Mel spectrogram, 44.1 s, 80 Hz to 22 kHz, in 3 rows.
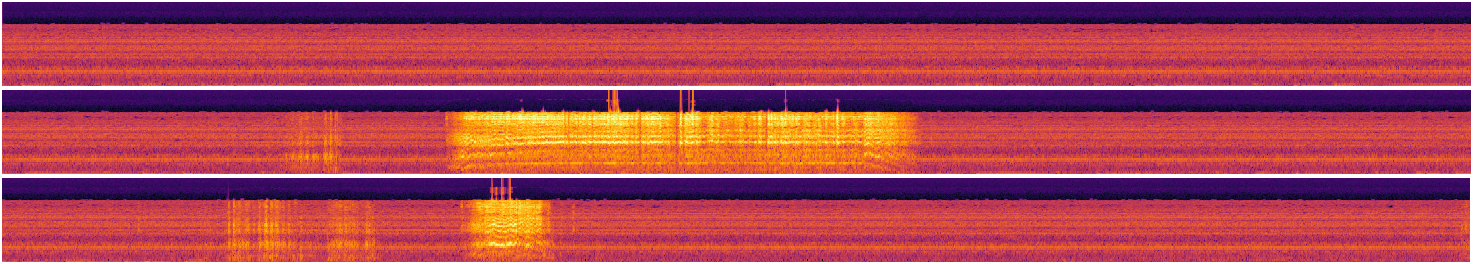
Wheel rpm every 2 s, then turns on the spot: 0, 0, 0, 0, 0, 0, 0, 0, 0, 40, 160, 120, 0, 0, 0, 0, 10, 30, 0, 0, 0, 10.
32-36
